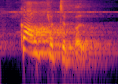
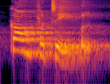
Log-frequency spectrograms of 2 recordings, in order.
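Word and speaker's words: comfortable: দেখে নি চলো পরের ওয়ার্ডটা হচ্ছে কমফোর্টেবল, আরামদায়ক। কমফর্টেবল নয়, কমফোর্টেবল, আরটা উচ্চারণ হয় না।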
